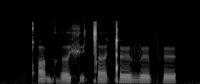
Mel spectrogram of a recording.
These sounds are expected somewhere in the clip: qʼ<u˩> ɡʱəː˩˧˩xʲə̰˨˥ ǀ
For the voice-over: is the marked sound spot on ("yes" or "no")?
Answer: yes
